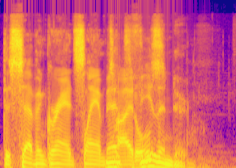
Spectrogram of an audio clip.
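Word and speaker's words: Wilander: I always knew cuz it's spelled with a W, but I always remember it's a V.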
